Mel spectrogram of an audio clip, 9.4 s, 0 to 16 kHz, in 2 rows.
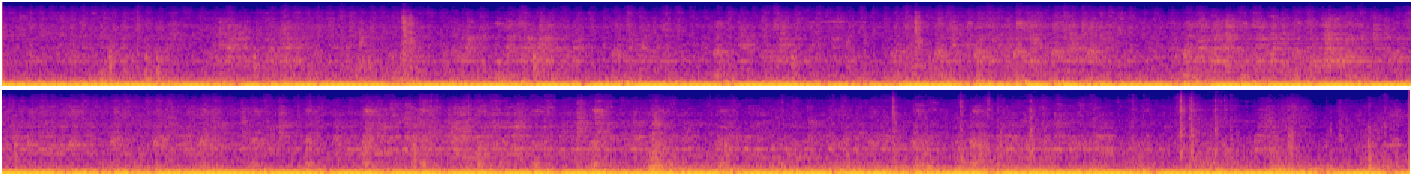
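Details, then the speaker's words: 1989 BMW E30 M3 freshly started from storage, idling: loose, tinny buzzing rattle over the low rumble from the catalytic converter. Catalytic converter rattle. "Oh, it's the cat rattling."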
